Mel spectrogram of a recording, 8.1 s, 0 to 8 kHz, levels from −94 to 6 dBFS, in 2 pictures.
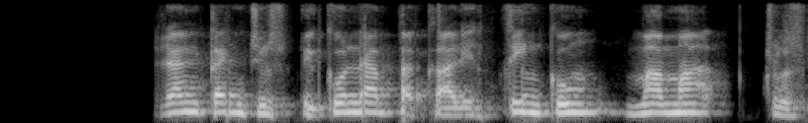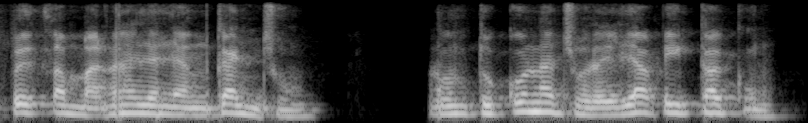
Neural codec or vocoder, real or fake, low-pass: codec, 24 kHz, 3 kbps, HILCodec; fake; 7.2 kHz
